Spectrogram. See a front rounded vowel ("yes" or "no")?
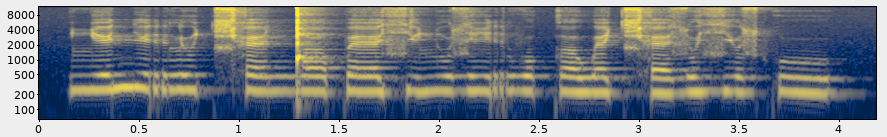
no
